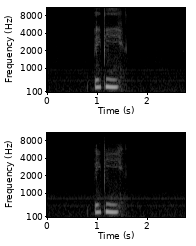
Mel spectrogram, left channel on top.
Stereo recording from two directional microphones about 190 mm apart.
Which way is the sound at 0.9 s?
Centre (ahead or behind).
